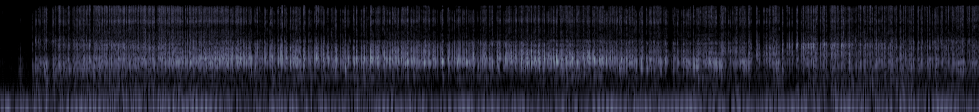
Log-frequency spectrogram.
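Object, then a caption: Silicone honeycomb trivet mat. A pink mascara spoolie brush, held in a hand with long red nails, brushes and scratches across a round blue silicone honeycomb trivet lying flat on a table. The result is a steady, soft scratchy rustle with a midrange hiss and a low rumble underneath, holding an even level for the whole clip.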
